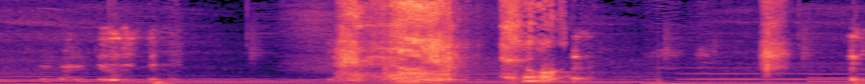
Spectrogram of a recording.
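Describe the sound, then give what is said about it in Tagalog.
A voice imitates someone hawking up phlegm to spit: two harsh, raspy throat-clearing bursts, one long and one shorter, loud, with a faint hum in the background. “dumahak siya ng pagkarami-rami para duraan si Herman sa bibi”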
